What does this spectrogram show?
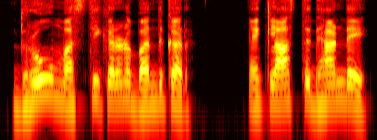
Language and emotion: Sindhi, angry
